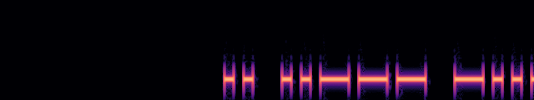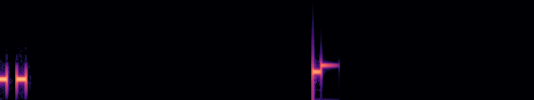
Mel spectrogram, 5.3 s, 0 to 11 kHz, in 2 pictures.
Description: Morse code, heard as a keyed tone, about 25 wpm, 700 Hz. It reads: I26
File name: Three Letter-Number Combinations - 25wpm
